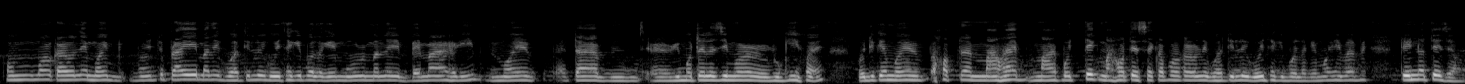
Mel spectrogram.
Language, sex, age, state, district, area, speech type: Assamese, female, 45-60, Assam, Udalguri, rural, spontaneous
